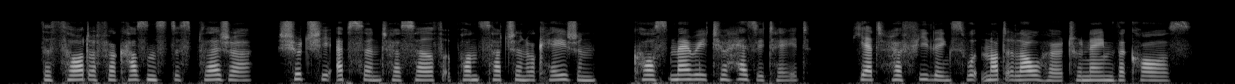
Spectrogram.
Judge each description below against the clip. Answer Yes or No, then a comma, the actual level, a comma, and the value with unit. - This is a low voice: No, high, 210 Hz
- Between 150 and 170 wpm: No, average, 140 wpm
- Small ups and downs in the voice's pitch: Yes, narrow, 1.7 semitones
